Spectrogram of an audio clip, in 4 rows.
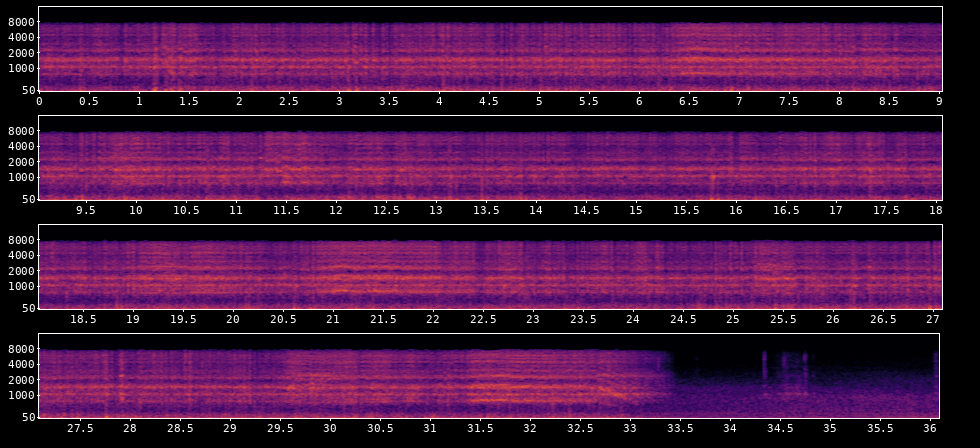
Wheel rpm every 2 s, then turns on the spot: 190, 190, 200, 200, 200, 200, 200, 200, 200, 200, 200, 200, 200, 200, 200, 200, 110, 20.
none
